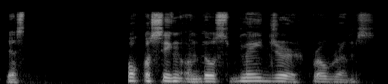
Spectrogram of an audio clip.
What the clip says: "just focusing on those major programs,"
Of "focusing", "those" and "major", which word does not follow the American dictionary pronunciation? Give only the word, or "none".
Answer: those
